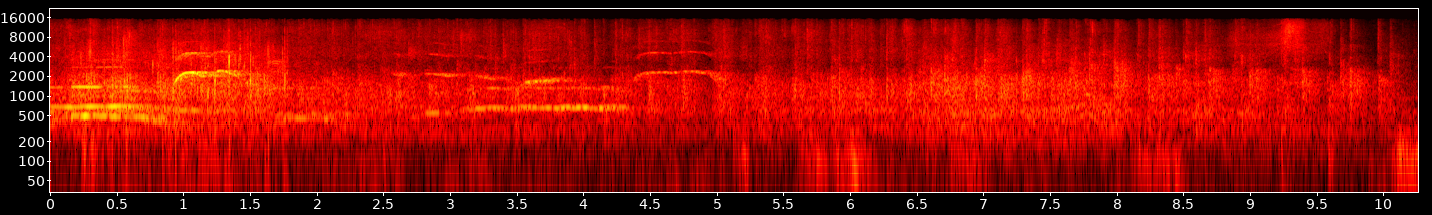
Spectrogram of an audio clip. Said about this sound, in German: Und die Gastgeber, die begrüßen wir jetzt mal mit einem riesengroßen Applaus.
